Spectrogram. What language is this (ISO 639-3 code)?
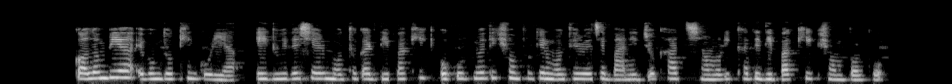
ben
